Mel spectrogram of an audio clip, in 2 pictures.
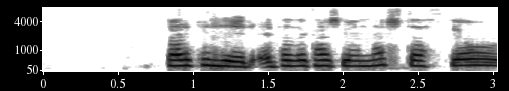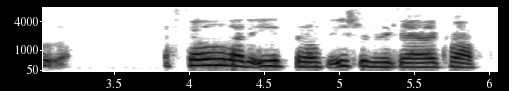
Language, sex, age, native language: Icelandic, female, 13, Icelandic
